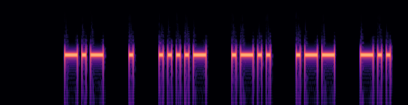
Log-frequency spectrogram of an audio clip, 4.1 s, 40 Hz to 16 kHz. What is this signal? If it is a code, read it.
Morse code, heard as a keyed tone, about 28 wpm, spaced as for 20 wpm, 700 Hz. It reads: KE4LWD
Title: USA Call Signs - 6 Characters - 2x Character Spacing - 28wpm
